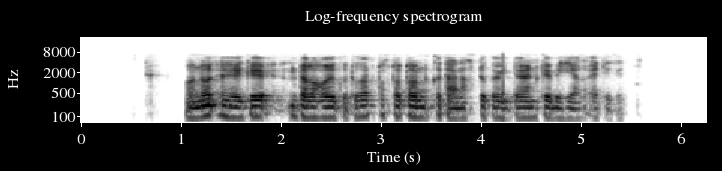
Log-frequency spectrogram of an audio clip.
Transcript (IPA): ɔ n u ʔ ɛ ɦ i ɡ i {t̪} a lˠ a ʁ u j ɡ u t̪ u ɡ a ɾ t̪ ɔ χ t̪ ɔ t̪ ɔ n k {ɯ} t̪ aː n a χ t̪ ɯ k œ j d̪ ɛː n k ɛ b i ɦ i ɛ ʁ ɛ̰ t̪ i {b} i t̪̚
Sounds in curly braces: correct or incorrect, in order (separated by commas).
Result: incorrect, correct, incorrect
